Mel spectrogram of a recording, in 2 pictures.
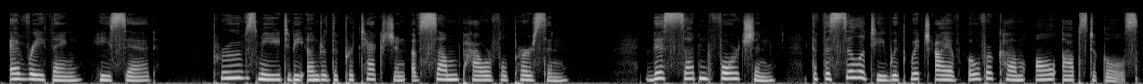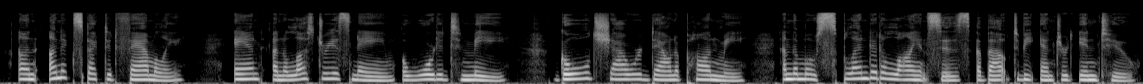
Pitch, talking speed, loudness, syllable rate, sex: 220 Hz, 130 wpm, -19 LUFS, 4.8 syllables/s, female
